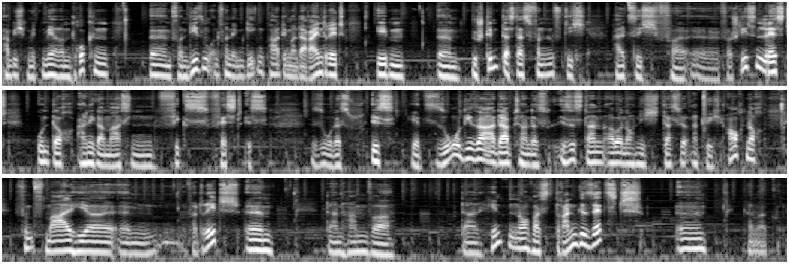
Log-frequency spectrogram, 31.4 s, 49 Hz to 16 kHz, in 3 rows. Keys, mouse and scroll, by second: 14.4-15.4 drag, 15.6 shift+click, 15.7 shift+middle click, 16.5 shift+middle click, 19.2 click, 19.8 space, 24.6 click, 25.4 space, 26.5 space, 26.9 space, 27.6 space, 28.0 space, 29.0-30.1 middle drag, 31.0 click.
